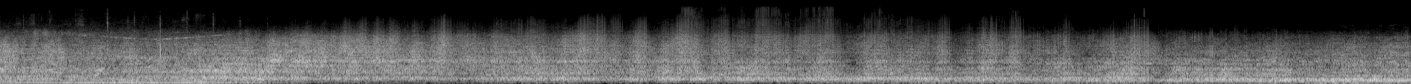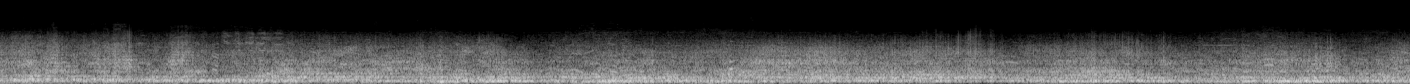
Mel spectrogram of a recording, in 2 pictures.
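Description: A jet engine roars loudly overhead, rumbling as the plane passes.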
